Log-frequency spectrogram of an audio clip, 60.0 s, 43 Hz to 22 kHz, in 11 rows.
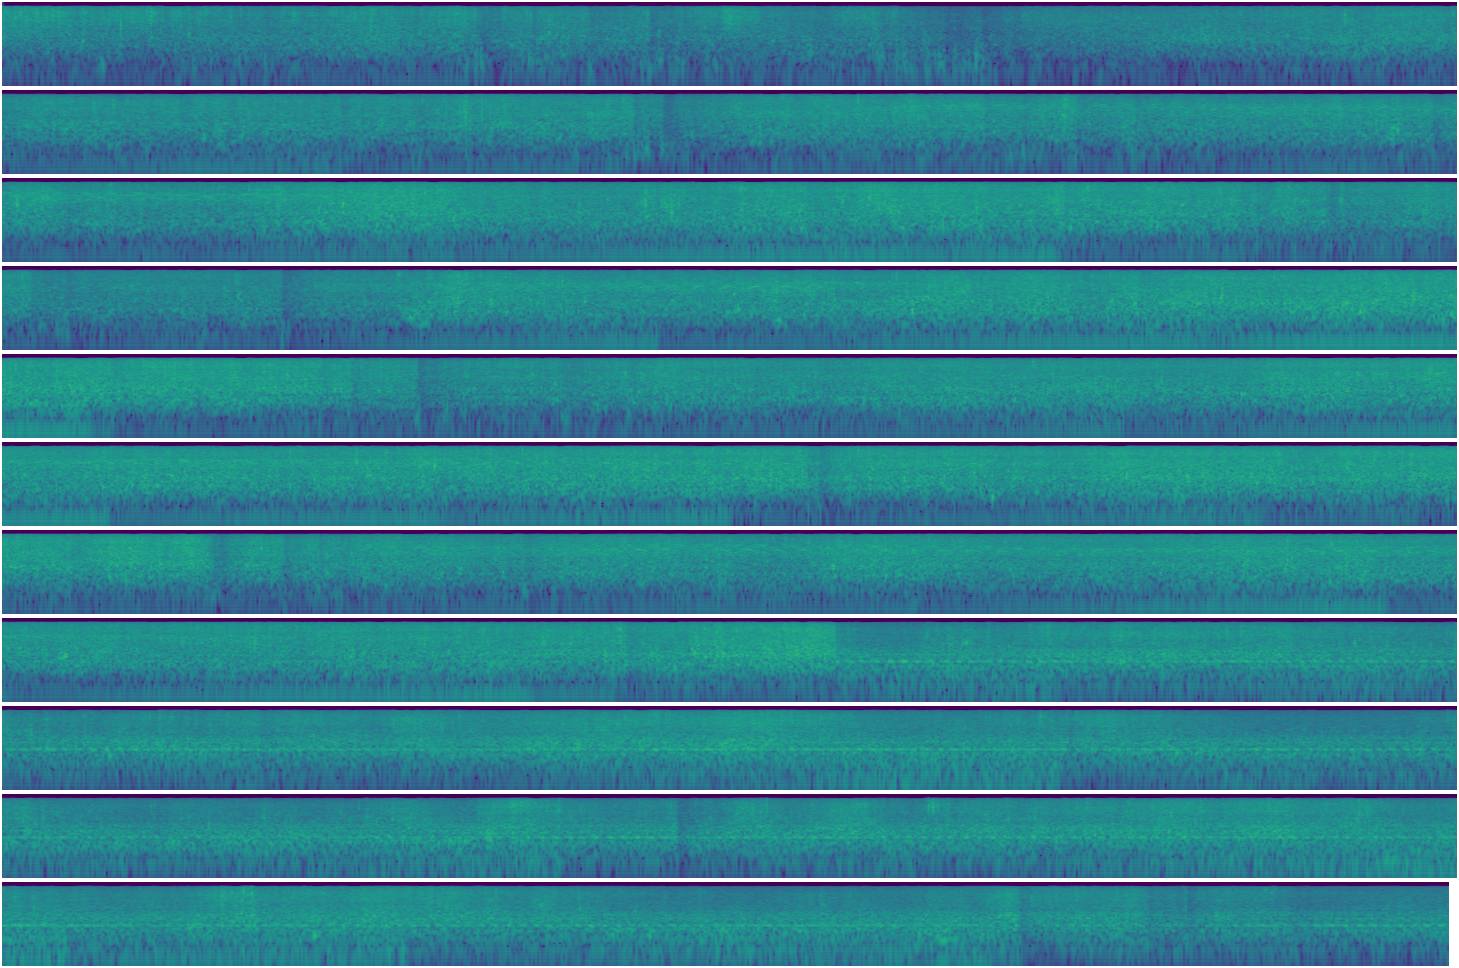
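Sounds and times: steady engine hum: 0.0s - 59.9s
water splashing along boat hull: 0.0s - 59.9s
wind: 0.0s - 59.9s.

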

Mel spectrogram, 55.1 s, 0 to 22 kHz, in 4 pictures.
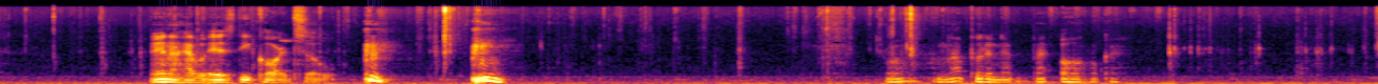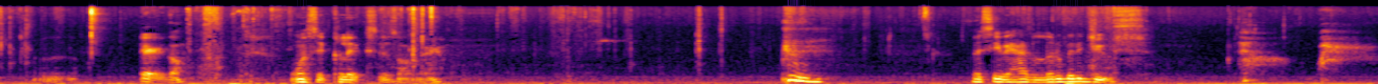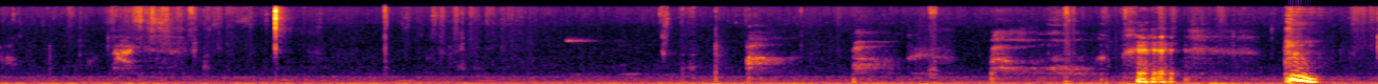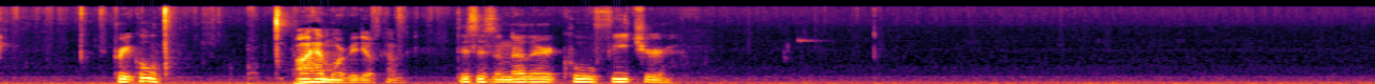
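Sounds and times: man clearing throat: 3.6s - 4.1s, 4.7s - 5.2s, 21.6s - 22.2s, 40.4s - 40.9s.

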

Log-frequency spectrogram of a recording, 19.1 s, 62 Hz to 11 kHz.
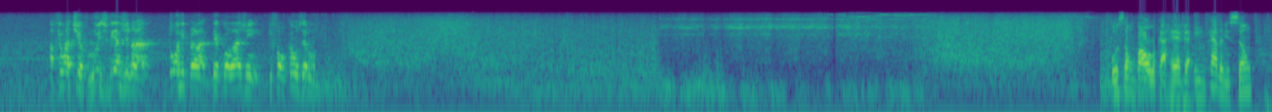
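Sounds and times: jet engine rush: 0.0s - 18.0s
high jet whine: 0.0s - 19.0s.

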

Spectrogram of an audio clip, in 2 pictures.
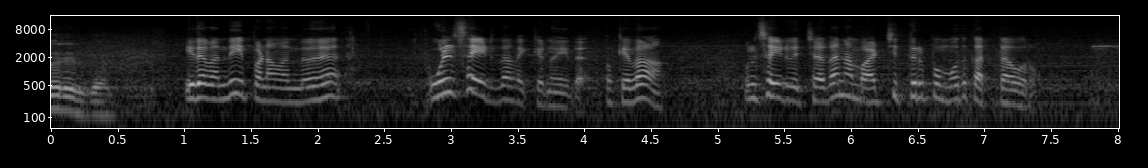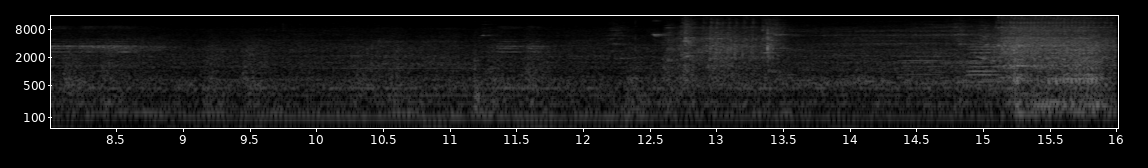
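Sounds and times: sewing machine stitching: 12.6s - 13.6s, 15.0s - 16.0s.

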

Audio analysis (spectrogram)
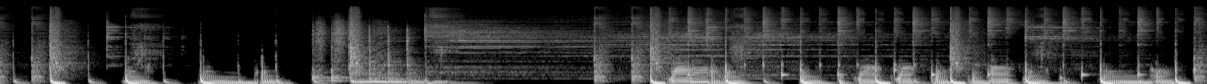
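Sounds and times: drum beat: 0.0s - 2.2s, 3.1s - 12.0s
sharp drum hit: 3.5s - 8.4s
cymbal crash: 4.3s - 9.5s
low bass note: 6.7s - 10.5s.

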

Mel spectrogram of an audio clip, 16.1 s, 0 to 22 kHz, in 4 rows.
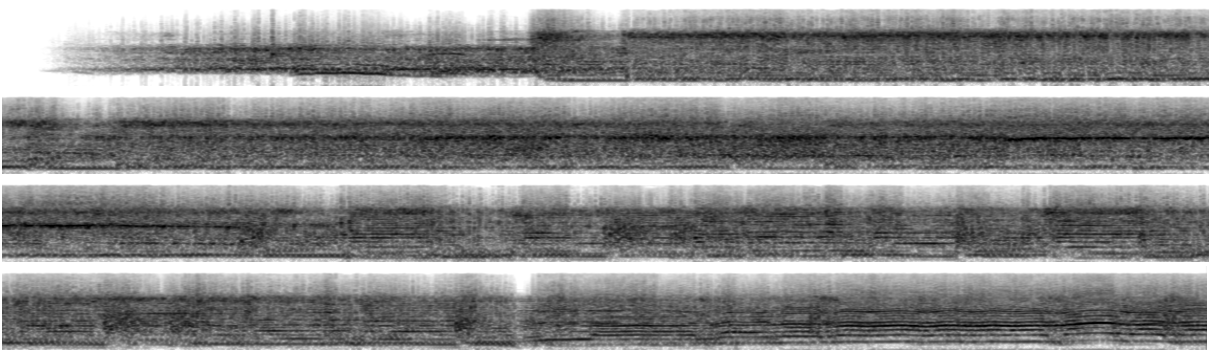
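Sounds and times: rhythmic plucked strings: 1.8s - 16.0s.

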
